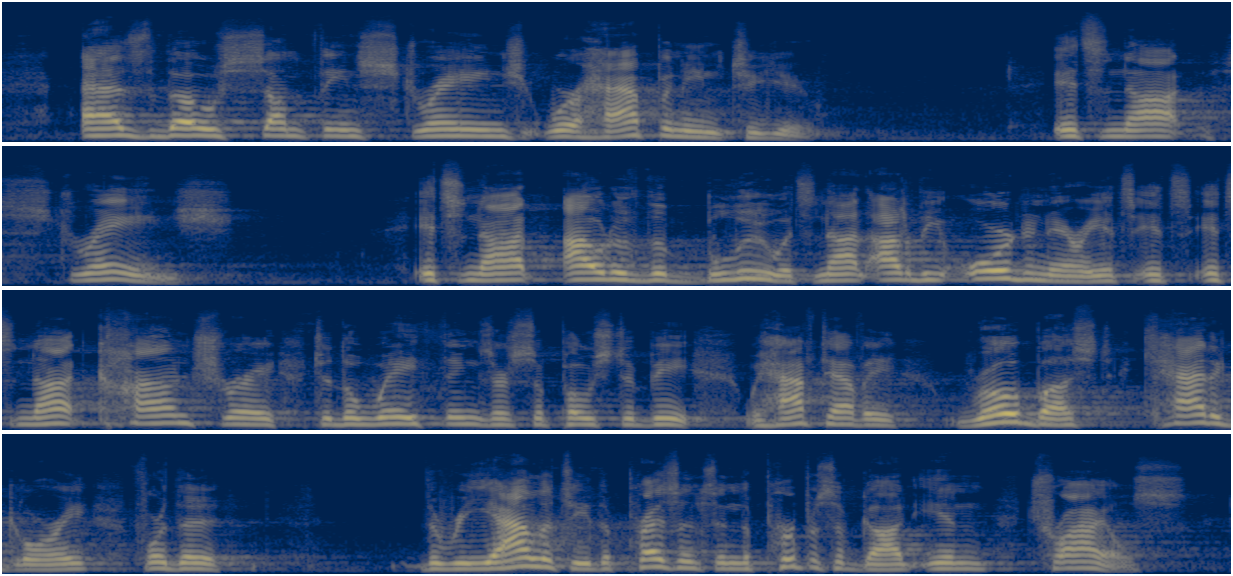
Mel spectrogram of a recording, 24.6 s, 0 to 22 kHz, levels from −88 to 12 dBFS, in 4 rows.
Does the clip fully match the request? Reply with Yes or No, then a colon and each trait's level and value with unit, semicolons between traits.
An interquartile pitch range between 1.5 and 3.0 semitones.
Yes: narrow, 2.6 semitones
